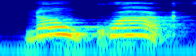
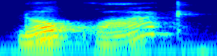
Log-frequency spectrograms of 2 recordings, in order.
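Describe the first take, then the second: First: Splat's no quack. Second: A plain rising question as Spike; Spike asking. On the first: Splat reporting the silent duck, higher. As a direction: say it as Splat, raised. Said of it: "said Splat". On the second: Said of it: "asked Spike". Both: A narrator's reading.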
